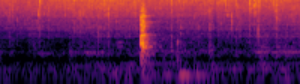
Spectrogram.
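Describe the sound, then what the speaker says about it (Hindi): Onions go into hot oil for pizza cheese cutlets, with one loud hissing splash midway over a constant close frying crackle. "अब हम प्याज डालेंगे।"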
